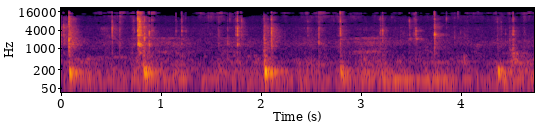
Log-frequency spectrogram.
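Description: A small solid pink soap bar, held in fingers with long pink nails, has thin slices shaved off with a utility knife blade. It makes a series of soft, dull scraping cuts with crisp, brief clicks that die away almost at once. The sound is quiet and low-heavy, with faint bright edges on each stroke.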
